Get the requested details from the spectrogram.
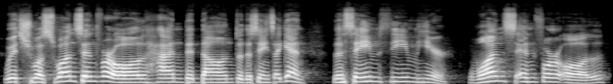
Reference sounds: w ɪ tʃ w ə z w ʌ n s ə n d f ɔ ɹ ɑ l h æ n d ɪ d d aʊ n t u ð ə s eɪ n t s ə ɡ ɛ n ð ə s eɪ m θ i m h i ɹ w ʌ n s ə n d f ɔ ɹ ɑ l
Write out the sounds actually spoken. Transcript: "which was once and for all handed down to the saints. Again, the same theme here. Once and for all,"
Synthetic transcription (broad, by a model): w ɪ tʃ w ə s w ʌ n s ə n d f ɔ ɹ ɑ l h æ n d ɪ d d aʊ n t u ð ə s eɪ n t s ə ɡ ɛ n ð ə s eɪ m θ i m h i ɹ w ʌ n s ə n d f ɔ ɹ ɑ l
